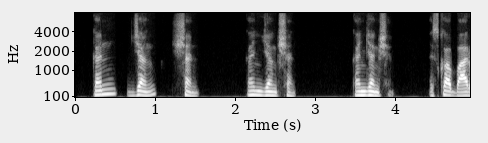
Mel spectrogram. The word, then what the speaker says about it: conjunction: अब कंजंक्शन को कैसे पढ़ेंगे आप? CON, कन, JUNC, जंग, TION, शन, कंजंक्शन, कंजंक्शन। हिंदी में देख लीजिए, आपको इजी हो जाएगा समझने में।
